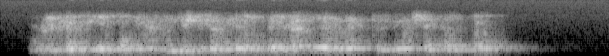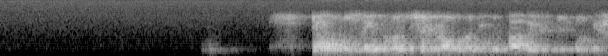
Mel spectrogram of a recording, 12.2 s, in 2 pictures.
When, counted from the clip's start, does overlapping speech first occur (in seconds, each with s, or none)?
1.4 s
